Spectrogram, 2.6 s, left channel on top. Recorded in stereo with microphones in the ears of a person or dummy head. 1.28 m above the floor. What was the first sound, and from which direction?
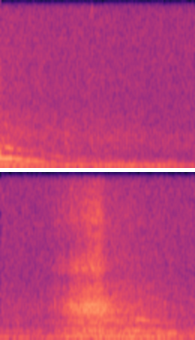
Only background noise.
